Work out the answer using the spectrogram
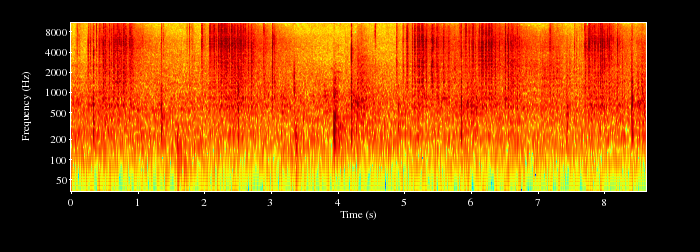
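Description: Fireworks going off: scattered sharp bangs and pops over repeated bursts of crackling.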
